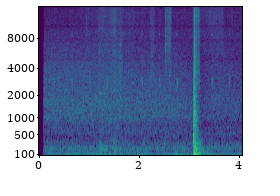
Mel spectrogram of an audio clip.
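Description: A car door shutting with one loud thump about three seconds in, heard from inside the 2017 Toyota Corolla's cabin over a low steady hum.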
